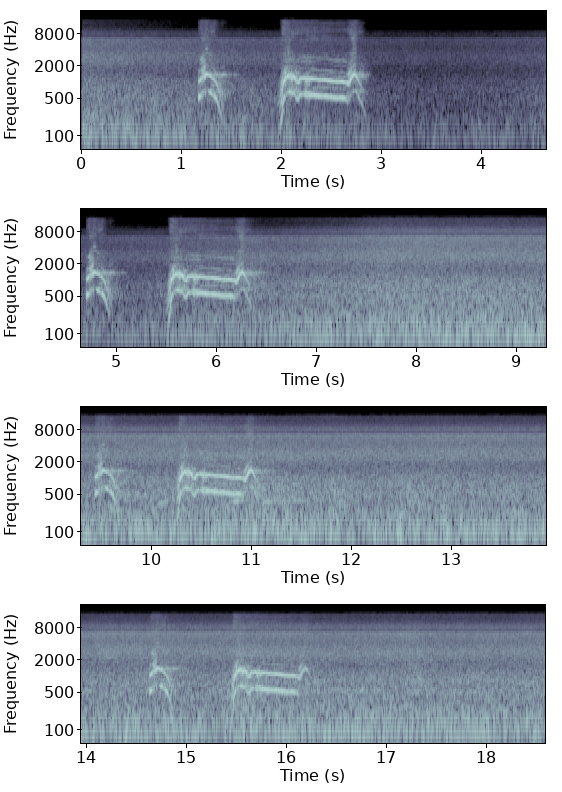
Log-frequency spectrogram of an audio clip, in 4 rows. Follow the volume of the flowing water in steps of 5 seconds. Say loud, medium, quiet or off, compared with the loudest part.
medium, loud, loud, loud.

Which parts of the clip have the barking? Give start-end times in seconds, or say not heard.
1.1-2.9, 4.7-6.5, 9.4-11.2, 14.6-16.3.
